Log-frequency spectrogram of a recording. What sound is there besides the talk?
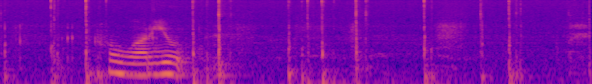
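typing on a computer keyboard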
